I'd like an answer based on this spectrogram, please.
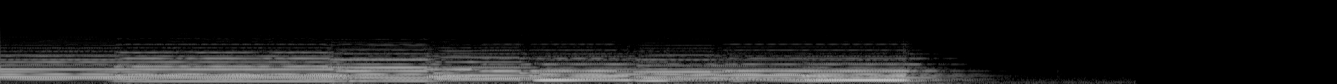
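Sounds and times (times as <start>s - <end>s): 
barrel organ playing a double chant: 0.0s - 9.8s.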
